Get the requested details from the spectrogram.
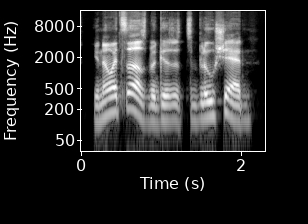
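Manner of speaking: put-on American accent. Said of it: "I'm not gonna be able to stop the American accent".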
